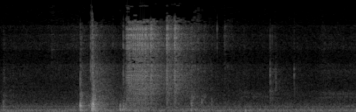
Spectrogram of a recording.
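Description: Two sharp clicks about a second in, then a brief rustle and a few light ticks: small craft items handled on a tabletop.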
